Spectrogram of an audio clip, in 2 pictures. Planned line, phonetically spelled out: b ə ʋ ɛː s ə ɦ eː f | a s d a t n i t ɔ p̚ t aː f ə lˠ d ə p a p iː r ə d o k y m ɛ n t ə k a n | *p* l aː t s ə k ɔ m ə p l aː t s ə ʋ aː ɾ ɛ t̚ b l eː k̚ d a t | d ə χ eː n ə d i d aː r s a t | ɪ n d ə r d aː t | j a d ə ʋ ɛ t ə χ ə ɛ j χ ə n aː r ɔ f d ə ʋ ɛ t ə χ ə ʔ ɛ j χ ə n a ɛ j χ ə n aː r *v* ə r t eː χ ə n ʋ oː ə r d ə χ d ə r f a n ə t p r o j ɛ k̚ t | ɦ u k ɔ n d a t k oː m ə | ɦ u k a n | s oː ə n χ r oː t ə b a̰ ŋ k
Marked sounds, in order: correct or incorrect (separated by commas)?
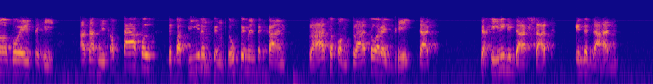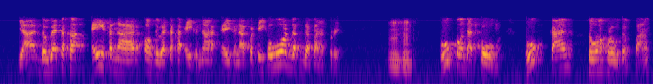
correct, incorrect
